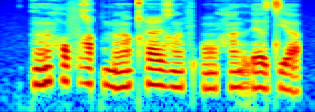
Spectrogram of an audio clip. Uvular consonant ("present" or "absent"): present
